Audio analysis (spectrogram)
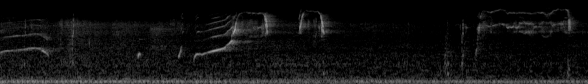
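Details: Baby monkey Anissa at Angkor Wat temple, crying in pain after another monkey, Aron, hit her and dragged her across hard ground. A few arched, whistled wails, then short shrill squeals rising very high. A steady low hum underneath.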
